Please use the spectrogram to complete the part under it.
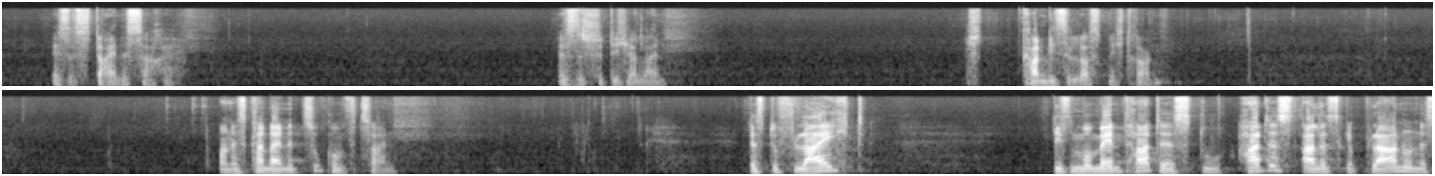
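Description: A young man speaks calmly and thoughtfully into a microphone, with long pauses.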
